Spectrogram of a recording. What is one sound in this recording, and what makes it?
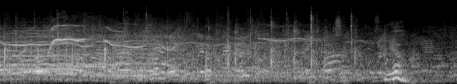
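A brass band plays a lively tune outdoors.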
